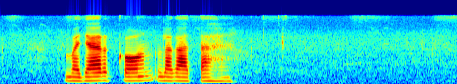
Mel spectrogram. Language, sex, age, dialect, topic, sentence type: Magahi, male, 31-35, Central/Standard, agriculture, question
